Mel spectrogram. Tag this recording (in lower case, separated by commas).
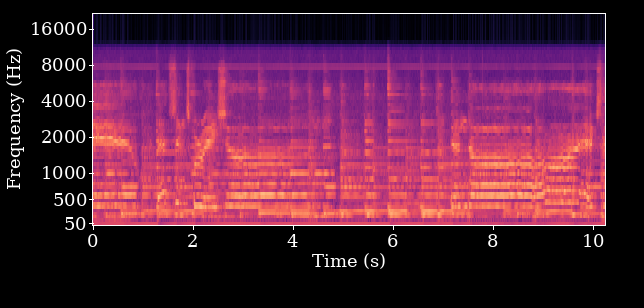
music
